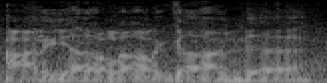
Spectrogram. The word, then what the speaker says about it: Ariana Grande: Played the new Ariana Grande, and that's how you say it, Ariana Grande.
